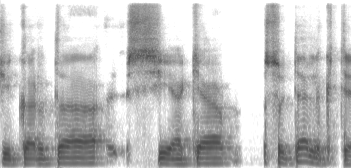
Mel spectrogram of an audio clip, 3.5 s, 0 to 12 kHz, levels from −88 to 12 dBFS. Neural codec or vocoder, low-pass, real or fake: autoencoder, 48 kHz, 128 numbers a frame, DAC-VAE, trained on Japanese speech; 10.8 kHz; fake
